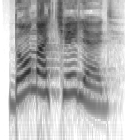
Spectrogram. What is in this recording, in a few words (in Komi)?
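дона челядь, Komi, female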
